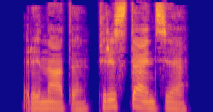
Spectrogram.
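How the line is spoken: Stern, curt. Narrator (Russian): строго отрезал он

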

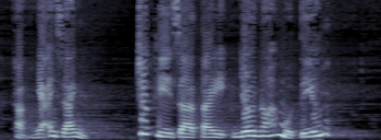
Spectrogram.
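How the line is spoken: Angry. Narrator (Vietnamese): Nho Thánh giận dữ trừng mắt nói

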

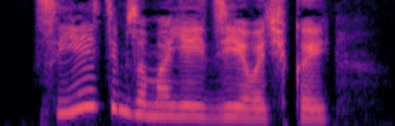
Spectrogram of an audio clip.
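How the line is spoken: Gentle, affectionate voice. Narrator (Russian): Ласковым голоском предлагаю я

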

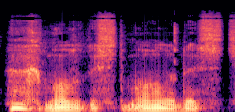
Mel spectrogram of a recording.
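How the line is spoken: Sighing. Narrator (Russian): вновь вздохнула Марья Николаевна

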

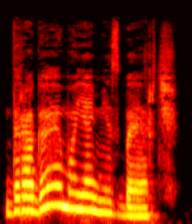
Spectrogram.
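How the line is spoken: Unctuous drawl. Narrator (Russian): елейным тоном протянула я

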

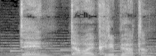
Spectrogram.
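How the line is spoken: Whisper. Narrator (Russian): прошептал Ираклий

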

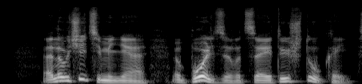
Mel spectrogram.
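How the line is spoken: Plain. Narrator (Russian): сказал он

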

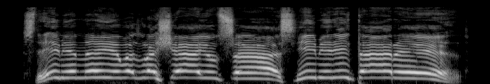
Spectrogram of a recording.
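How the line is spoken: Distant shout from wall. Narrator (Russian): прокричали со стены

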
